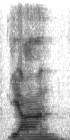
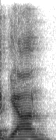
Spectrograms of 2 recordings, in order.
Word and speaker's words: ज्ञान: गलती है बोलने में, जैसे हम लोग बोल देते हैं ज्ञान, जा और होता है ना ज्ञान, तो वो वास्तव में आधा हलंत जा प्लस या, ये दोनों मिलके ज्या बनते हैं, उसका शुद्ध उच्चारण ज्या, हलंत जा।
